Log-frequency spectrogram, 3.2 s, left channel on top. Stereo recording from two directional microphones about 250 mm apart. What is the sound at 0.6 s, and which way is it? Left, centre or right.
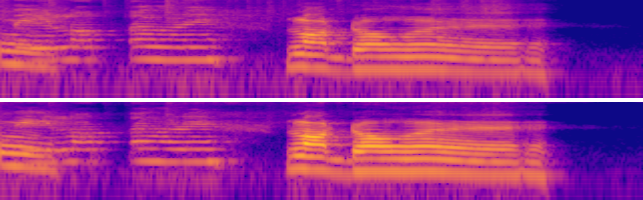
Child singing, left.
